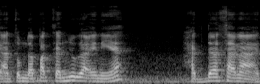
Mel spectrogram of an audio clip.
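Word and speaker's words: حدثنا: Haddatsana itu bacanya haddatsana. Na itu artinya bacanya haddatsana, atau sana bacanya juga haddatsana.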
